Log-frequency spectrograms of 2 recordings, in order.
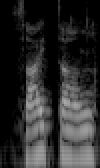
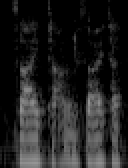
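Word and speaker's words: Zeitung: pronounced it wrightberg um so first part rhymes with sky but now i'm getting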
